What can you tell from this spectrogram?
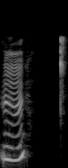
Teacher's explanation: the lips are in contact to close the oral cavity · with an M it's classified as a bilabial nasal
